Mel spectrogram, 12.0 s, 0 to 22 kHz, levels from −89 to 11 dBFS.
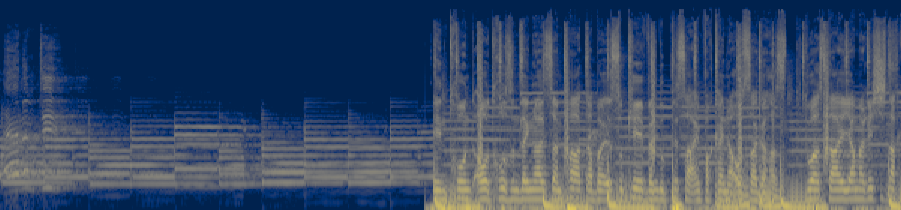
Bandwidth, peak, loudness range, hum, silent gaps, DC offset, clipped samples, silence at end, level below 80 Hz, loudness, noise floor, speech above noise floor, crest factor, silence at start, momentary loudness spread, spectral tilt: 16 kHz; 0 dBFS; 18 LU; none; none; under 0.1%; under 0.1%; 0 s; -22 dBFS; -19 LUFS; -39 dBFS; 23 dB; 18 dB; 0 s; 19 LU; -5 dB/octave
